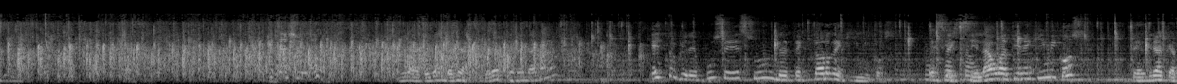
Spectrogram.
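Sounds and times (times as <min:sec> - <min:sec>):
audience applause: 0:00.0 - 0:06.5
speech: 0:04.0 - 0:05.9, 0:06.5 - 0:11.7.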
